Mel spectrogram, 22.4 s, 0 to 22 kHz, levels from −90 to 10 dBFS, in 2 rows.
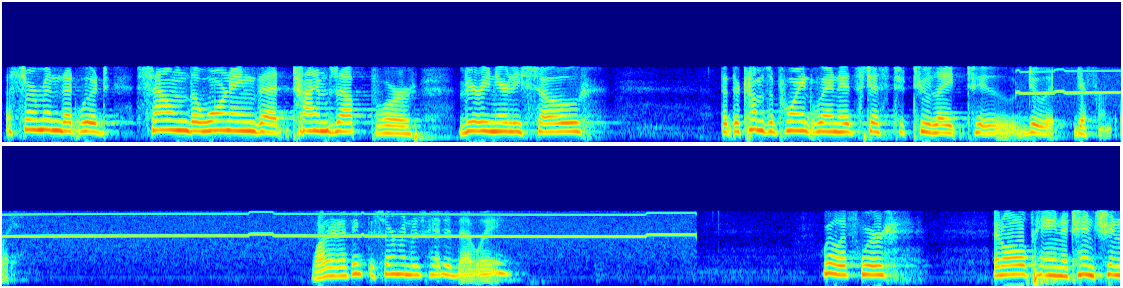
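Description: A switching supply whistle runs from 10.14 s to 18.14 s. A switch-mode power supply has dropped into an audible burst mode, or is beating against a second supply, and its cycling leaks into the audio as a thin high whistle wandering between about 1.6 and 1.9 kHz as the load shifts. It sits roughly 15 dB below the sound and stays well inside the 4 kHz band of the G.711 mu-law call path.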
